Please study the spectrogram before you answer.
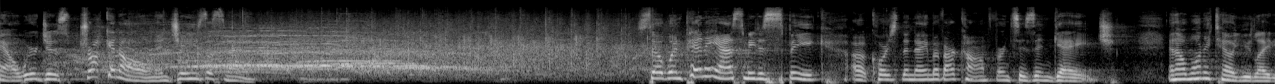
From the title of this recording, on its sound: General Session, Flourish 2023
